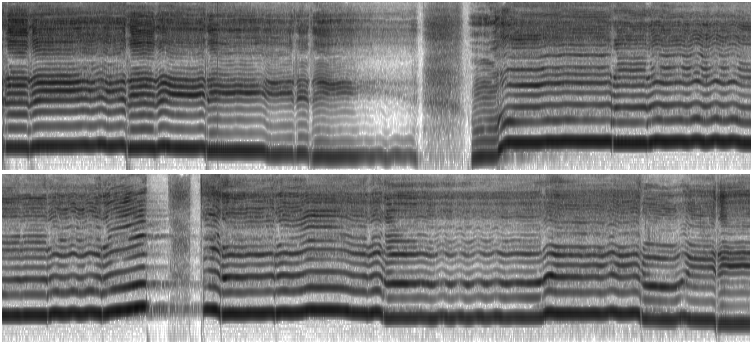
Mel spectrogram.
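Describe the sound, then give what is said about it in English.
A full-on wordless yodel from a singer, loud and alone, leaping sharply between chest and head voice in rapid flips, with two brief breaths near the middle before the warbling continues. “And can you give us a little taste of a real full-on yodel? A full-on yodel.”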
